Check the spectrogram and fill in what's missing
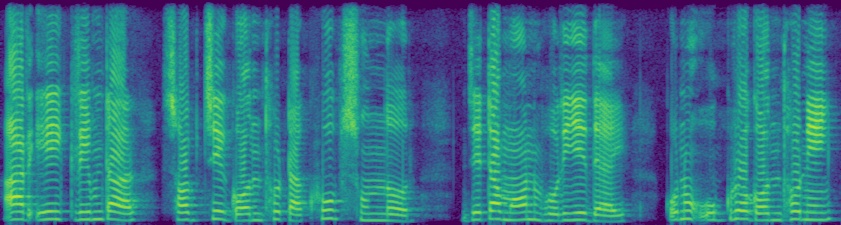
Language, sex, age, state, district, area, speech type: Bengali, female, 45-60, West Bengal, Hooghly, rural, spontaneous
